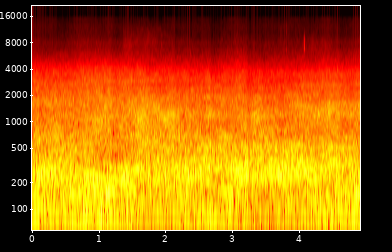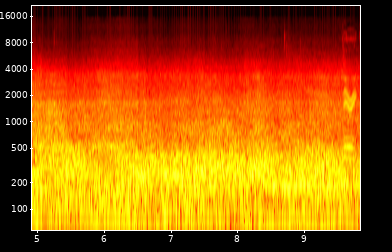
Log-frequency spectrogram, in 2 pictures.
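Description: An airliner lands at Brisbane airport in heavy rain, giving a continuous loud roar of engines and rushing wind and rain that masks detail. Voices are faint and muffled beneath it.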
